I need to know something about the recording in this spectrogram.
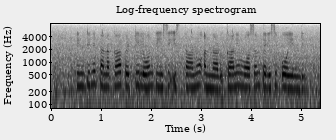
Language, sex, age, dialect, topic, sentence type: Telugu, female, 18-24, Utterandhra, banking, statement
